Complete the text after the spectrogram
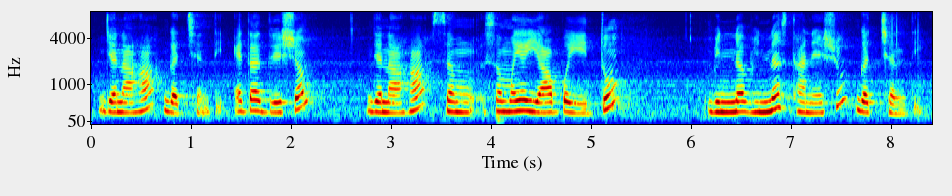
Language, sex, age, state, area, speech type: Sanskrit, female, 18-30, Assam, rural, spontaneous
